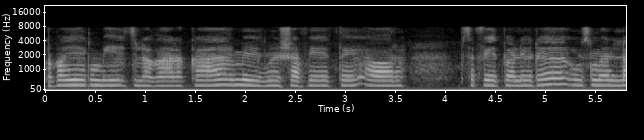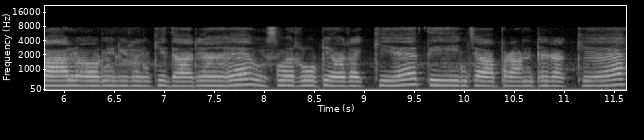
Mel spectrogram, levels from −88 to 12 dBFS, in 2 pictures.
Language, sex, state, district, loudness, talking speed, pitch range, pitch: Hindi, female, Uttar Pradesh, Muzaffarnagar, -25 LUFS, 145 wpm, 220-235 Hz, 225 Hz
